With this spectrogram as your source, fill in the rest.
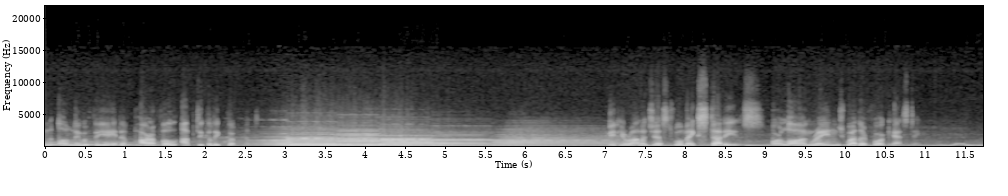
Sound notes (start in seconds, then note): none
